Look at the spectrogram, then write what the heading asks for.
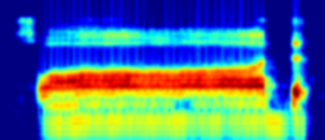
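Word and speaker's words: ص: Ain, Sad, D at the end.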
